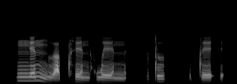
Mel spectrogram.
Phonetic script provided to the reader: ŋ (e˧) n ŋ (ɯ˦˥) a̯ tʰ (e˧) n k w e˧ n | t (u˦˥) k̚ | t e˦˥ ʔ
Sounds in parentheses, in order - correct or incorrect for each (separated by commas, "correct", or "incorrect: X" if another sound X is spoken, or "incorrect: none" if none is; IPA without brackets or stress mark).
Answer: incorrect: e˥˩, incorrect: ɯ˩˦, correct, incorrect: ɯ˦˥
